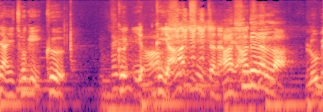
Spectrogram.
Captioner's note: mispronunciation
